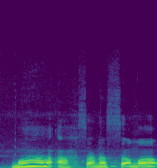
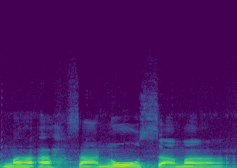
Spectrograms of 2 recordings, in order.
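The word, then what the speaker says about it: ما أحسنَ السماءَ: ahsanasama Harusnya kayak gini Ma ahsanasama harusnya dibacanya kayak gini ahsana nah ini baru tuh ini artinya jadi Syekh itu Syekh bagus banget gitu cuma dia ngomongnya ma ahsanu sama jadinya bertanya Nah si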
